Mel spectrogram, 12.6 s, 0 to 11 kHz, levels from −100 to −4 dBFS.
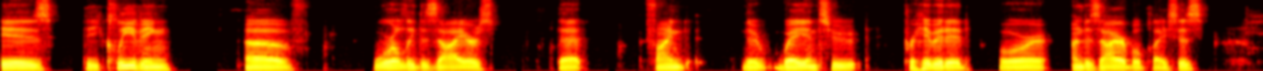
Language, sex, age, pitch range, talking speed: English, male, 40-59, 100-120 Hz, 70 wpm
